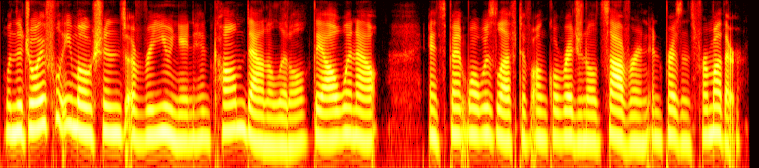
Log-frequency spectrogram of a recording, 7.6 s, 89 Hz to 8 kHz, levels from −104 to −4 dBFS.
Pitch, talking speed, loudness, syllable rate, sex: 205 Hz, 220 wpm, -19 LUFS, 6.0 syllables/s, female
